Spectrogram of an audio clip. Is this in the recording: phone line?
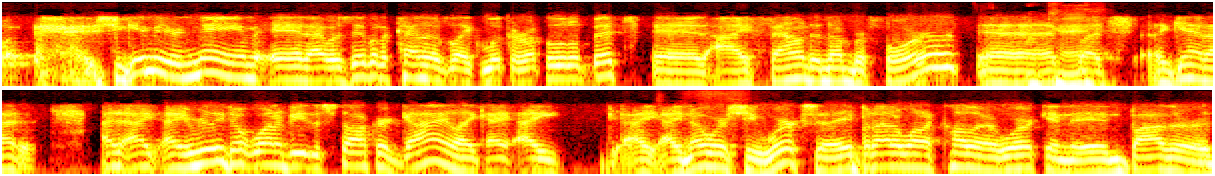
yes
